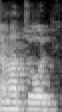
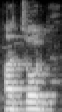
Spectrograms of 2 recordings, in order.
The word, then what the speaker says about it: सांचौर: जैसे आपका जो क्षेत्र है जालोर का सांचौर, सांचौर को क्या बोलेंगे मारवाड़ी में? हाचौर। क्या बोलेंगे? हाचौर। जैसे आपका जो क्षेत्र है सिरोही, सिरोही को क्या बोलेंगे? हिरोई। क्या बोलेंगे? हिरोई। तो इसका स का उच्चारण आपका जो है स का उच्चारण किस में किया जाता है? है में।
